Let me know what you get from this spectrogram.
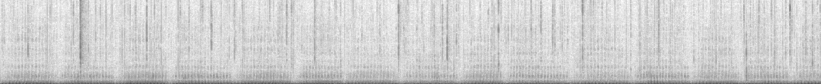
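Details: Steady cat purr, a throaty rumble rising and falling in regular cycles under frequent crackling and popping from a wood fire.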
